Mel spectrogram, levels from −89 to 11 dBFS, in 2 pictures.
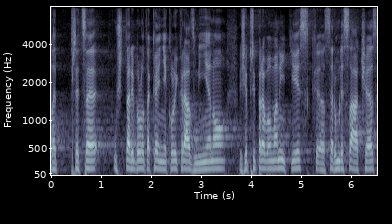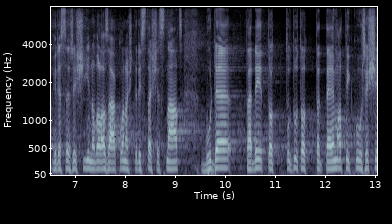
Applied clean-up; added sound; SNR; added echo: none; none; none; none.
